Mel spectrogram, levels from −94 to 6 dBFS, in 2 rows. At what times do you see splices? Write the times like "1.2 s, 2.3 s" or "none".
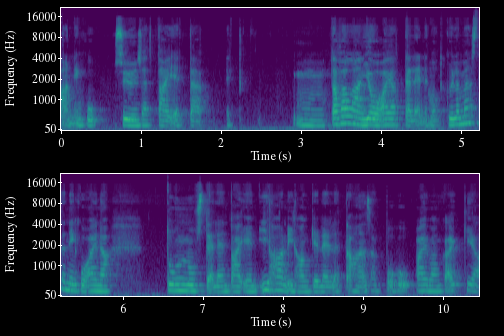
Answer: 4.6 s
